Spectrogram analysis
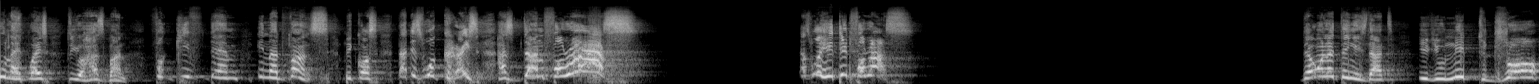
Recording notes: Sermon preached at CBC Shiashie Campus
